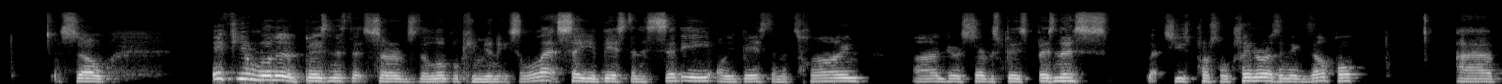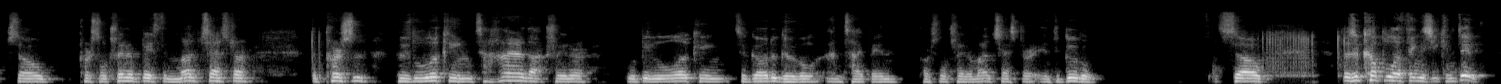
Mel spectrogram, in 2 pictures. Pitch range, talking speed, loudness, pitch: 130-155 Hz, 155 wpm, -18 LUFS, 140 Hz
